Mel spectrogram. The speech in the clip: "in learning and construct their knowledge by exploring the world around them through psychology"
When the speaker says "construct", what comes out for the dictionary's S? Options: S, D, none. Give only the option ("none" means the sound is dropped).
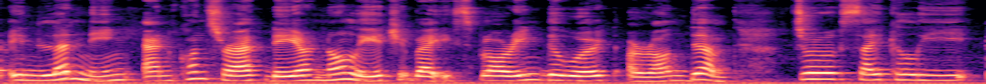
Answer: none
